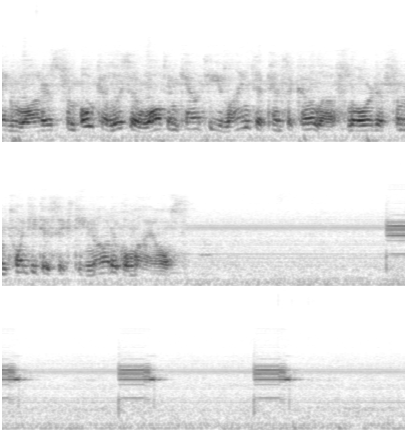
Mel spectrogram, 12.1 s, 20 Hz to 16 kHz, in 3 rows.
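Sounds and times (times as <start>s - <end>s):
digital data tone bursts: 10.6s - 11.1s.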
